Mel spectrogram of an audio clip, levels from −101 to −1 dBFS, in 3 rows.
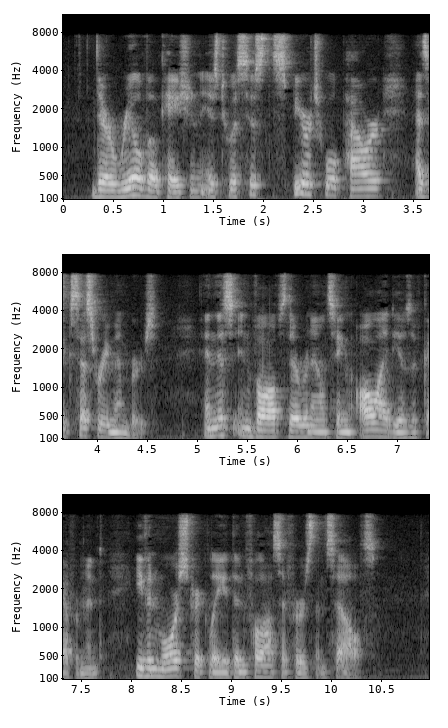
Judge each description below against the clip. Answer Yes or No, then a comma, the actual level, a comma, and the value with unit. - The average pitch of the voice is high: No, low, 120 Hz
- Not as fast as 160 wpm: Yes, average, 145 wpm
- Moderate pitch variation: Yes, average, 4.8 semitones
